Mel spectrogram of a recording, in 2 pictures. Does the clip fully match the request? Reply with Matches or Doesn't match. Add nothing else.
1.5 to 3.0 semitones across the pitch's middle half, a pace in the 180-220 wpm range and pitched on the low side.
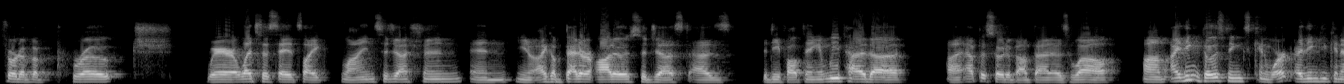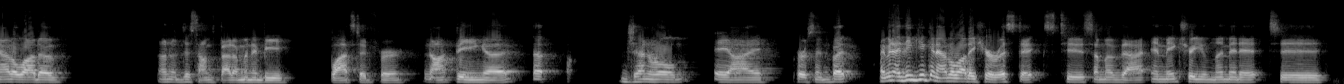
Matches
